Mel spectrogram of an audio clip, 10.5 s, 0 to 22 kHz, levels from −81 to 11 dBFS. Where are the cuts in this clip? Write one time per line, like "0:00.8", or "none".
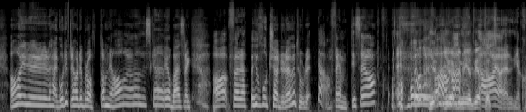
0:01.4
0:03.3
0:05.0
0:05.9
